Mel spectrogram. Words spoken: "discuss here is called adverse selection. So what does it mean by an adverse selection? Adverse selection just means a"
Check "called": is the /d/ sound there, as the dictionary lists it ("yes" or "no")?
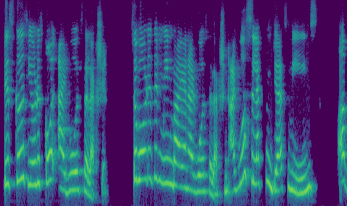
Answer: no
